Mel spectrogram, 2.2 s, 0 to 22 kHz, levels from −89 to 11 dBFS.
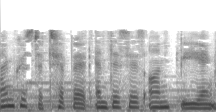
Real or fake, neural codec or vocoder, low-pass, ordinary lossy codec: fake; autoencoder, 48 kHz, 128 numbers a frame, DAC-VAE, trained on Japanese speech; 7.2 kHz; MP3, 32 kbps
